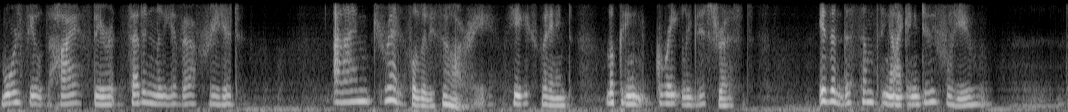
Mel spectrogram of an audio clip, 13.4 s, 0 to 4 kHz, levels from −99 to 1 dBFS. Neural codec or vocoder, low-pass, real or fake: codec, 16 kHz in and 24 kHz out, 0.4 kbps, LongCat-Audio-Codec, fine tuned four codebook decoder; 3.6 kHz; fake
